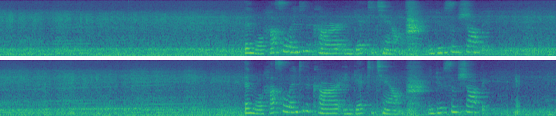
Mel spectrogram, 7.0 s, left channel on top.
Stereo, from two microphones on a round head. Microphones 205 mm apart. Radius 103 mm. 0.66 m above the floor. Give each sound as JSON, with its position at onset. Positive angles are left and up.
{"t": 3.1, "sound": "a woman speaking", "side_deg": -35, "distance_m": 1.6}
{"t": 5.1, "sound": "breathing", "side_deg": 75, "distance_m": 5.0}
